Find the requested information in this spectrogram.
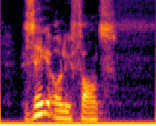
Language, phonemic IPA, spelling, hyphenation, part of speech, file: Dutch, /ˈzeː.oː.liˌfɑnt/, zeeolifant, zee‧oli‧fant, noun, Nl-zeeolifant.ogg
- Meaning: elephant seal, member of the genus Mirounga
